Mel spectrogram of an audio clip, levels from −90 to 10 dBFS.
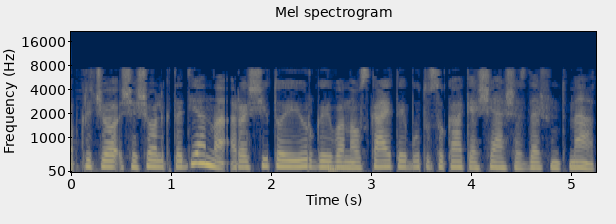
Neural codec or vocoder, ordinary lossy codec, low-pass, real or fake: none; MP3, 32 kbps; 7.2 kHz; real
